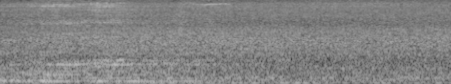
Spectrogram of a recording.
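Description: Live concert sound heard from the audience through a phone or camera: a held low note of the music dies away about a second in, leaving a dense, even wash of noise from the hall.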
